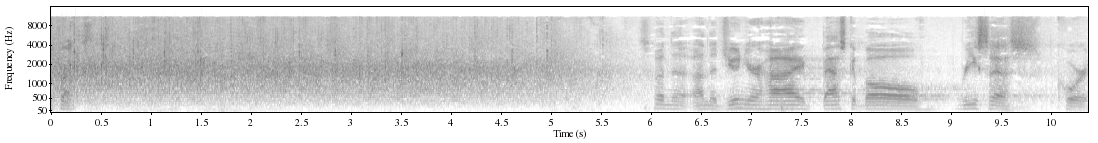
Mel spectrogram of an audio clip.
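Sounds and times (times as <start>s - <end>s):
applause: 0.0s - 5.9s
speech: 0.1s - 0.5s, 6.0s - 10.3s.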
